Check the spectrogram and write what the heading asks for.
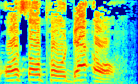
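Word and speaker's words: Orthopodeo (ὀρθοποδέω): The objective negative, ook, with the present active indicative of the verb orthopodeo. O-R-T-H-O-P-O-D-E long O. Orthopodeo.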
